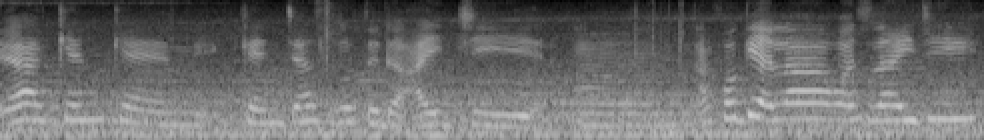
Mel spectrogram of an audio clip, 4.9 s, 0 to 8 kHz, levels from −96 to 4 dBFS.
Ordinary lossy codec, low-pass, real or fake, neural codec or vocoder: none; none; real; none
